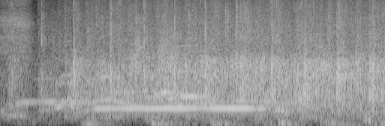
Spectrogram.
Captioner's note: cheering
